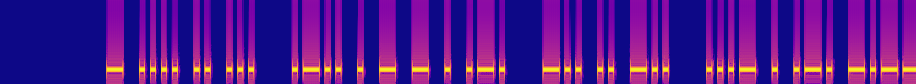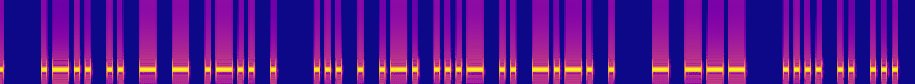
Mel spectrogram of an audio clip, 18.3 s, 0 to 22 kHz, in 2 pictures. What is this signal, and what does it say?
Morse code, heard as a keyed tone, about 22 wpm, 700 Hz. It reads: THIS LETTER DID VERY LITTLE SERVICE TO HIS
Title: Sentences from Top 1000 Words - Review Part 4 - 22wpm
